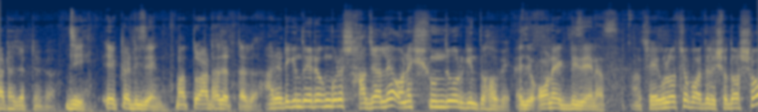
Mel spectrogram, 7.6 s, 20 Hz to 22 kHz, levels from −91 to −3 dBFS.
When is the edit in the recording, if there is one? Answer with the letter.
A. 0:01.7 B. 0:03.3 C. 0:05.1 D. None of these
C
